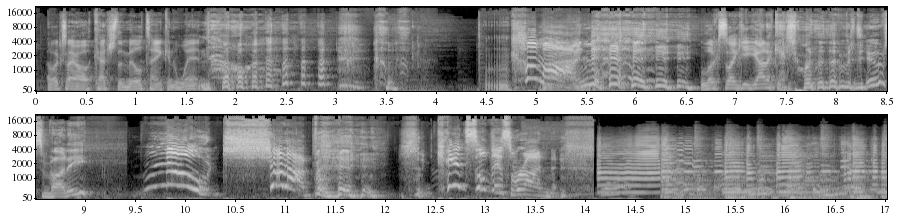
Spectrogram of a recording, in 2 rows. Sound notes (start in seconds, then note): 1.9 laughs; 14.1 upbeat music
